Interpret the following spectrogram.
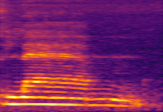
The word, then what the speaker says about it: lamb: This is lamb. We don't say lamb. If it had a P, it would be lamp. But this is lamb with a silent B.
